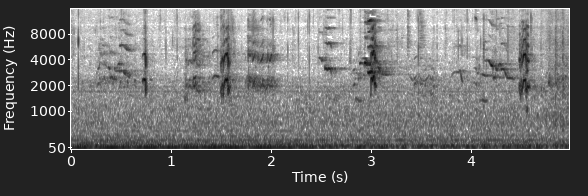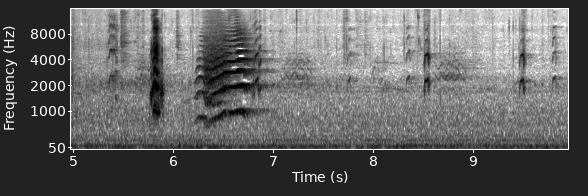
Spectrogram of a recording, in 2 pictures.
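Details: Tame lorikeets visiting for bread: scattered high chirps, then a loud rasping screech with stacked harmonics lasting about half a second, followed by more sparse chirps.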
